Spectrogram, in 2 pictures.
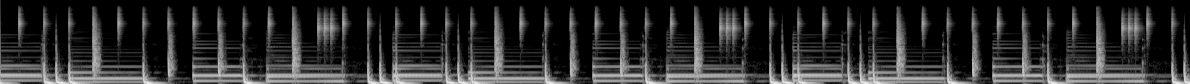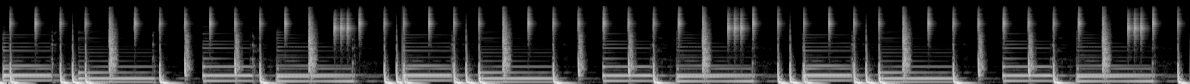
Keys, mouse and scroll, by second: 9.0-10.8 drag, 10.8-13.4 middle drag, 13.4-15.0 drag, 16.8-18.6 drag.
